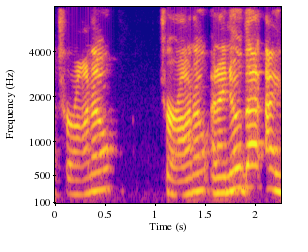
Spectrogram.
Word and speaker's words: Toronto: supposed to be said that's how you cities say toronto right like you should pronounce the t's that are there and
